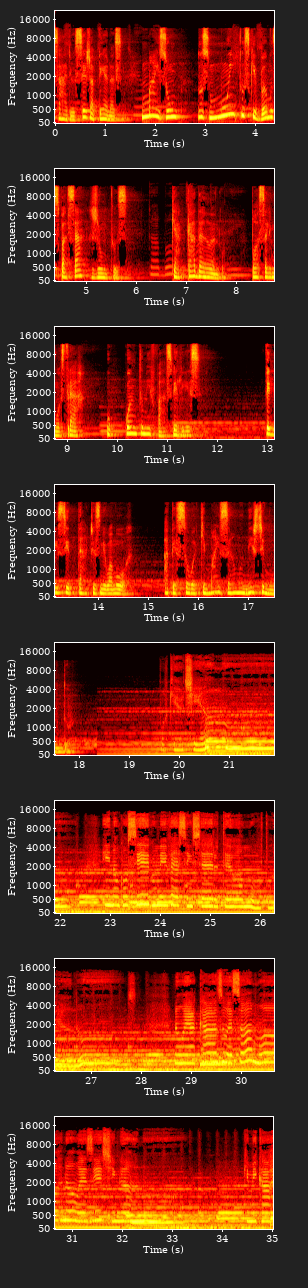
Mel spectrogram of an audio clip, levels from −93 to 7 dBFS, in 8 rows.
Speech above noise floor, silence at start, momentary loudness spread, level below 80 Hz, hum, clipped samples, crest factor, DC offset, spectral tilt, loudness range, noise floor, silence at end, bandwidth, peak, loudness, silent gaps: 30 dB; 0 s; 11 LU; -30 dBFS; none; under 0.1%; 18 dB; under 0.1%; -5 dB/octave; 7 LU; -48 dBFS; 0 s; 15 kHz; -2 dBFS; -19 LUFS; none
